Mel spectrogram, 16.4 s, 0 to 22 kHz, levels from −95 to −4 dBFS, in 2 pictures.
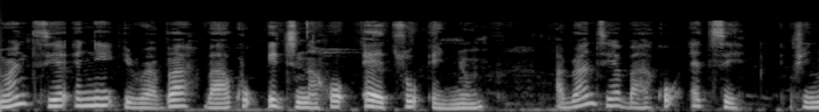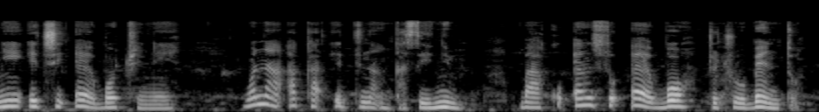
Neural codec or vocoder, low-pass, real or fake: none; 9.9 kHz; real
